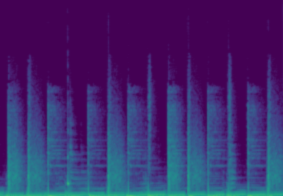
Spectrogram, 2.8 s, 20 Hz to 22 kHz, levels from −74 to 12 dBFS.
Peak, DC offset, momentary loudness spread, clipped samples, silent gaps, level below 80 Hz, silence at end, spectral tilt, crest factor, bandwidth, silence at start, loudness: -4 dBFS; under 0.1%; 1 LU; under 0.1%; none; -20 dBFS; 0 s; -5 dB/octave; 14 dB; 15 kHz; 0 s; -20 LUFS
